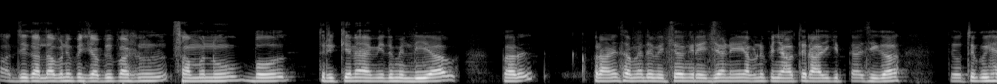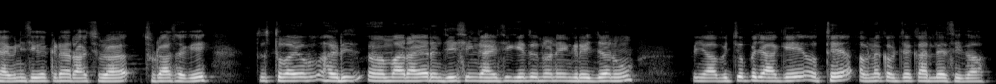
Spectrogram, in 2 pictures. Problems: constant background noise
